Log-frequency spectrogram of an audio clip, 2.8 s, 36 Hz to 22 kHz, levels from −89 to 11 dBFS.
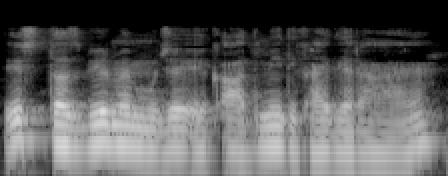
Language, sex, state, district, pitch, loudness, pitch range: Hindi, male, Arunachal Pradesh, Lower Dibang Valley, 105 Hz, -17 LUFS, 95-120 Hz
